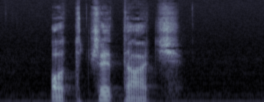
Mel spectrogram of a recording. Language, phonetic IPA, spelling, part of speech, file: Polish, [ɔṭˈt͡ʃɨtat͡ɕ], odczytać, verb, Pl-odczytać.ogg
